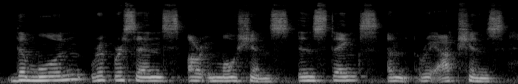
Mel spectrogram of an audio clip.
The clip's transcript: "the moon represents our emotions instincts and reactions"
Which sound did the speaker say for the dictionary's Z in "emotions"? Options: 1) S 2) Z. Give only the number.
1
